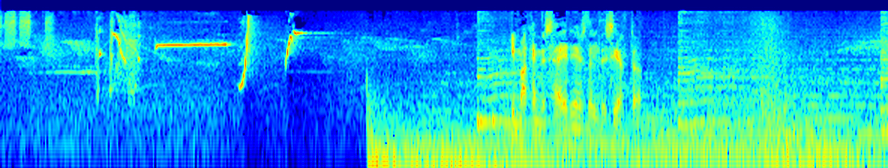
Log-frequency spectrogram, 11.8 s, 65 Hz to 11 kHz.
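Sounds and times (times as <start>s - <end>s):
lyrebird whistling during its courtship dance: 1.3s - 4.4s
low rumbling noise: 4.9s - 11.8s
speech: 6.8s - 8.7s.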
